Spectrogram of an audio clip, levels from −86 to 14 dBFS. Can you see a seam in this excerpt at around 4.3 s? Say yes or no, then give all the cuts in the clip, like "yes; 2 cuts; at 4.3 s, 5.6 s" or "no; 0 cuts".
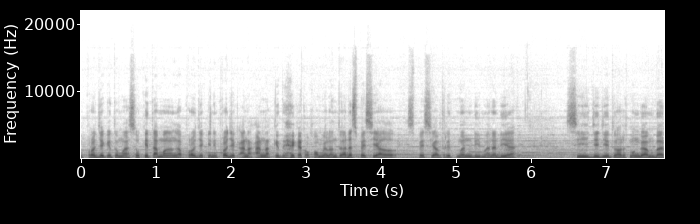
no; 1 cut; at 2.9 s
